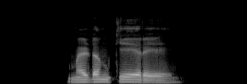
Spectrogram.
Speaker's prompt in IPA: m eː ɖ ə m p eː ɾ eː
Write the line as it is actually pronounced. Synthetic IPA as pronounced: m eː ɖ ə m k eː ɾ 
